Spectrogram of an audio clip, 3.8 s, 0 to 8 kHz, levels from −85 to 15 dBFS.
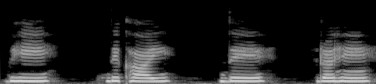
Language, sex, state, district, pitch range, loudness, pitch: Hindi, female, Madhya Pradesh, Bhopal, 310-320 Hz, -11 LUFS, 315 Hz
